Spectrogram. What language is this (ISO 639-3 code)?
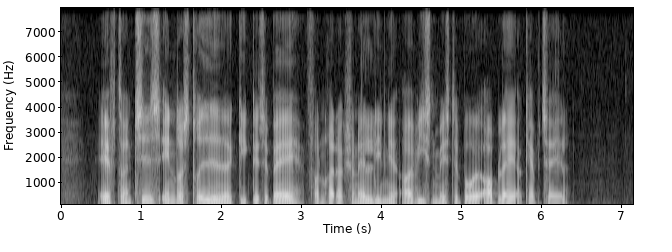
dan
